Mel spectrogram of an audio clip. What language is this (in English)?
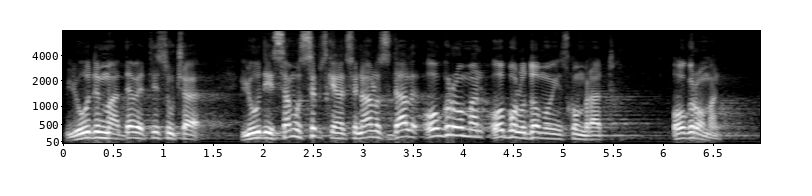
Croatian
